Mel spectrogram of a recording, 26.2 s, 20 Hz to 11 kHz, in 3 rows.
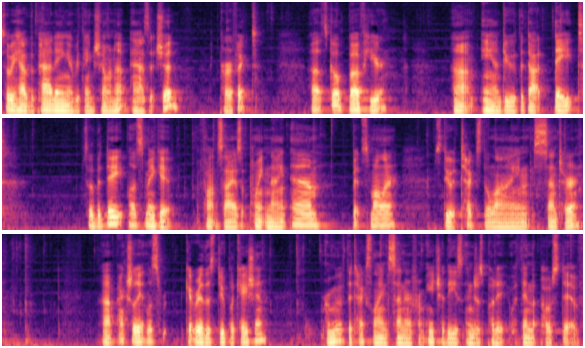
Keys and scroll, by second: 19.1 shift+super+Left, 19.8 super+c, 21.3 super+BackSpace, 22.8 super+Right, 23.1 super+BackSpace, 25.2 super+v, 25.9 super+Tab.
